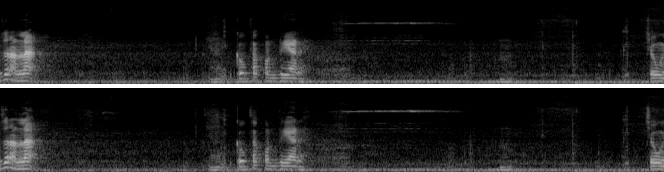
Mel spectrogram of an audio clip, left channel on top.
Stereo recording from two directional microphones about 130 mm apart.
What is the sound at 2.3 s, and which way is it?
Speech, 20° right (ahead or behind).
